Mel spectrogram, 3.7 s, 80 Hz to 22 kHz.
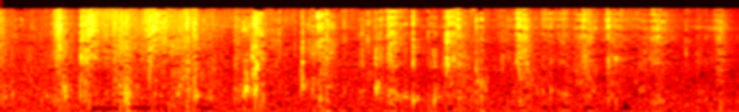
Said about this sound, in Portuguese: Eu ando mesmo no lombo de, de um cavalo 15 quilômetros, só que parece ser os 40, porque a estrada é muito ruim, você tem que estar.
